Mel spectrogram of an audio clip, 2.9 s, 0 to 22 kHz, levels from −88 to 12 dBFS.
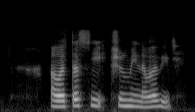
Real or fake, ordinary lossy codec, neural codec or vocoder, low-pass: fake; AAC, 48 kbps; codec, 16 kHz, 1 kbps, FunCodec, trained on LibriTTS, 50 frames a second; 7.2 kHz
